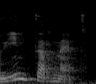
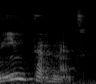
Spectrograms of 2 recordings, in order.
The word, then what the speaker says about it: internet: мы с вами su internet su internet внимание на ударение интернет мы также можем его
